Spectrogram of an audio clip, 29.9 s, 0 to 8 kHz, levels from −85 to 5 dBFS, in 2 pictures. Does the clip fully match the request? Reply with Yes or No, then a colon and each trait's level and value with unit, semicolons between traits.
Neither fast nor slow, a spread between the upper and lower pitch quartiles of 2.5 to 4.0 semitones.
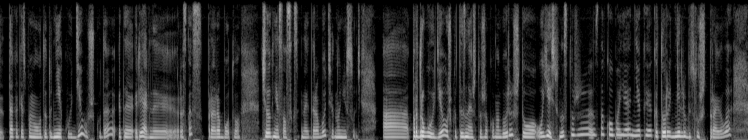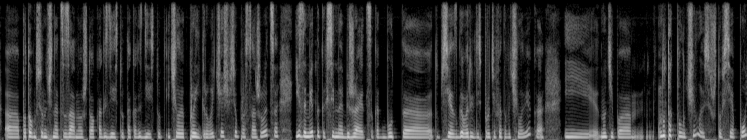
No: fast, 180 wpm; average, 3.3 semitones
